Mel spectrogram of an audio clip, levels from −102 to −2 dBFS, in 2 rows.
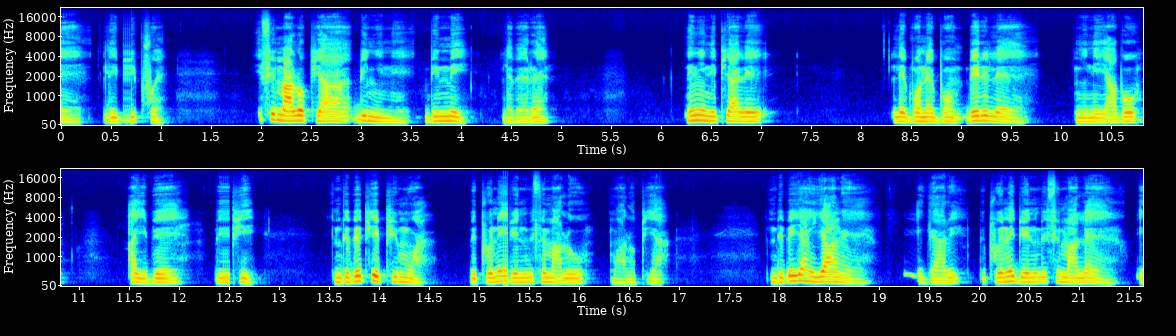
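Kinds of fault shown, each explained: Repeated buffer: at 0.64, 12.44, 15.24 and 16.8 s, fresh audio arrived late, so a slice fitting a 20 ms buffer replays, causing brief buzzy stutters.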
